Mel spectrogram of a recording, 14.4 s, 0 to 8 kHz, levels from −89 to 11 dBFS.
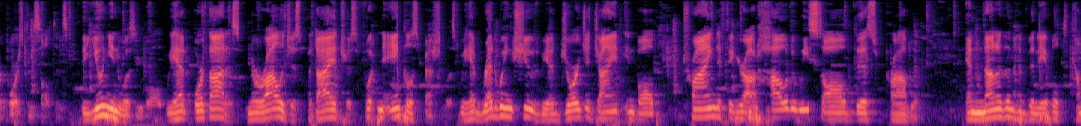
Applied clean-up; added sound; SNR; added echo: classical method log-MMSE.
